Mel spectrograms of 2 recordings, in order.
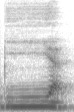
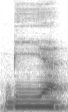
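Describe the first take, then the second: Both takes have the same delivery.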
